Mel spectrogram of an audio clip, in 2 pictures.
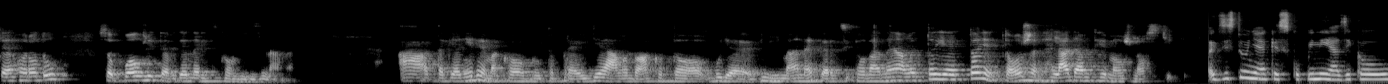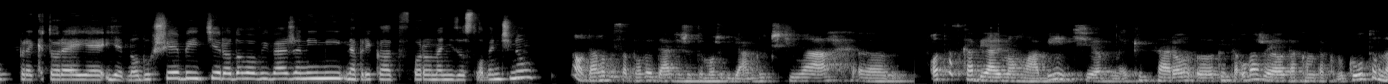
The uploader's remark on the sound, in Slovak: Ospravedlňujeme sa za nižšiu kvalitu zvuku, podcast sme nahrávali online.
